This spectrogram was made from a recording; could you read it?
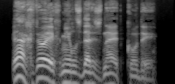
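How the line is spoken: Muttering beekeeper. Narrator (Russian): пробормотал наконец бортник

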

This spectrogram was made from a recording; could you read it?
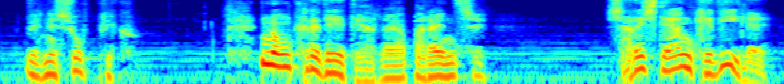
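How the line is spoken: Contemptuous shout. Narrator (Italian): gridò Villefort con accento di disprezzo

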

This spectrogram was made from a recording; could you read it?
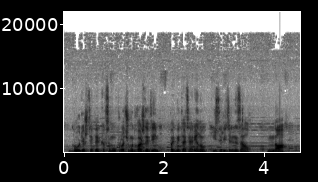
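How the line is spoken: Angry. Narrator (Russian): Господин Брюнкерхоф сердито сказал

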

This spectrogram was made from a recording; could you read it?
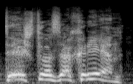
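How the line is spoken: Barked. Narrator (Russian): рявкнул

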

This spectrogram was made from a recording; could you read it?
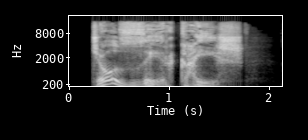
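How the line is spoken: Growl. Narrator (Russian): рыкнул он

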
